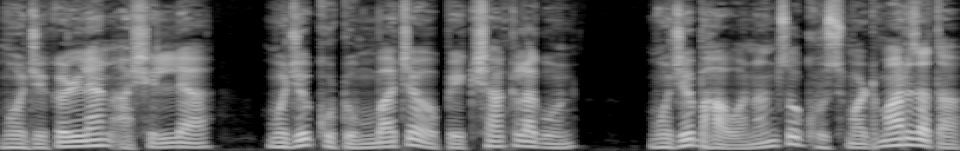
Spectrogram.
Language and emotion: Goan Konkani, sad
